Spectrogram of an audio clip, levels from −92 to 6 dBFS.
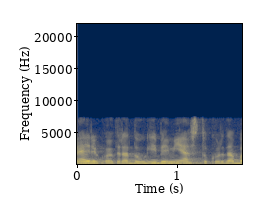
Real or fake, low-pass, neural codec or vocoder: real; 7.2 kHz; none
